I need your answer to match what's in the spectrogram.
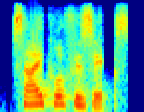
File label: "Psychophysics", Indian; Dictionary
